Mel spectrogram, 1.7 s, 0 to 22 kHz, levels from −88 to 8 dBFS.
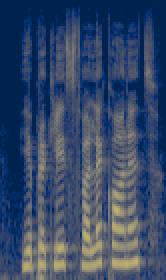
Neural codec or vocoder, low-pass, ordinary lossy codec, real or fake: none; 19.8 kHz; none; real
